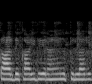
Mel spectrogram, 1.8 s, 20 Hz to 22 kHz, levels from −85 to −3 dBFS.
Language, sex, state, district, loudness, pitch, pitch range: Hindi, female, Uttar Pradesh, Hamirpur, -30 LUFS, 250 Hz, 245-255 Hz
